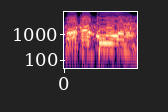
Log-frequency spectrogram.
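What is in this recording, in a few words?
Speech, Russian, loud; Messages; Allied Flight; defending; DCS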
